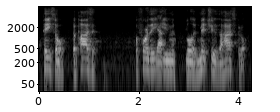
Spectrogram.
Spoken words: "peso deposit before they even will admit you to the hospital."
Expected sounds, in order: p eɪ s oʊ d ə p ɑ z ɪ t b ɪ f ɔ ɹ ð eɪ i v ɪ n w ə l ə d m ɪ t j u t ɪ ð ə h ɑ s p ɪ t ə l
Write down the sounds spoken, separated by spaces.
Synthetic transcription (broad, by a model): p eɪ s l d ə p ɑ z ɪ t b ɪ f ɔ ɹ ð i i v ɪ n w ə l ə d m ɪ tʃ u t ɪ ð ə h ɑ s p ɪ t l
